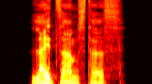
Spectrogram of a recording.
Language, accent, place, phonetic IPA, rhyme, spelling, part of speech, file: German, Germany, Berlin, [ˈlaɪ̯tˌzaːmstəs], -aɪ̯tzaːmstəs, leidsamstes, adjective, De-leidsamstes.ogg
- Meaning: strong/mixed nominative/accusative neuter singular superlative degree of leidsam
